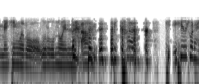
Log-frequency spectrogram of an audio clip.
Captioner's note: laughter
